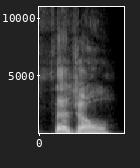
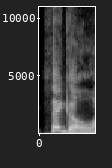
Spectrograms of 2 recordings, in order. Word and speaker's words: Sigil: Sigle, I mean. Sigle. For some reason, the people designing it decided that it needed to be c it's spelled sigil. S I G I L, but it's pronounced sigle, right?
